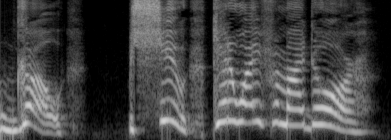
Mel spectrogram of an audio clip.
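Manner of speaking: high panicked shout at the door; frightened shout. A narrator's reading. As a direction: shoo him off in fear. Terrified woman shouting at stranger.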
